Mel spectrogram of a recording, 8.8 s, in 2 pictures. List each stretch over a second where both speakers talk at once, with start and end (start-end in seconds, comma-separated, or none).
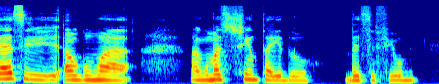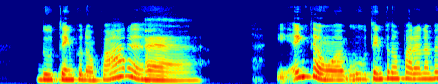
none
